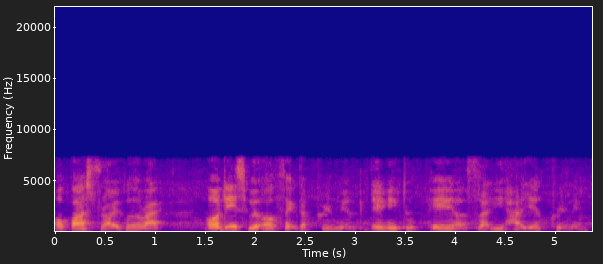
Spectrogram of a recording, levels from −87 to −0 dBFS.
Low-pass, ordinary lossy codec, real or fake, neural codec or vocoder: 7.2 kHz; none; fake; codec, 16 kHz, 2 kbps, FreqCodec, larger model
